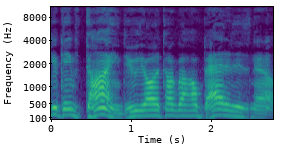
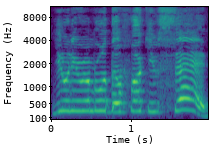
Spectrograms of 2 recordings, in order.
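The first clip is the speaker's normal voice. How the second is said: much higher, mock exasperated disbelief; incredulous inner voice; 4 dB louder than usual. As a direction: squeak it out like you can't believe this guy. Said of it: "you're like".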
